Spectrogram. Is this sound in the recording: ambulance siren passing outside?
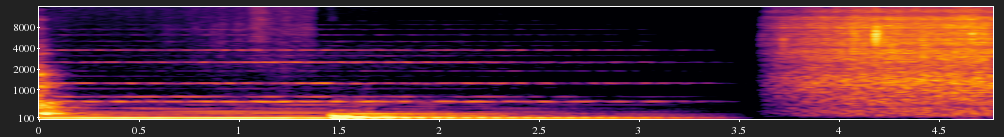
no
